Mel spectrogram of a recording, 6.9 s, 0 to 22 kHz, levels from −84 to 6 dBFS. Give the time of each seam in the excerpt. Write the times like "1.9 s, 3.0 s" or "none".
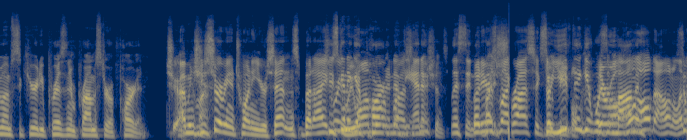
5.1 s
